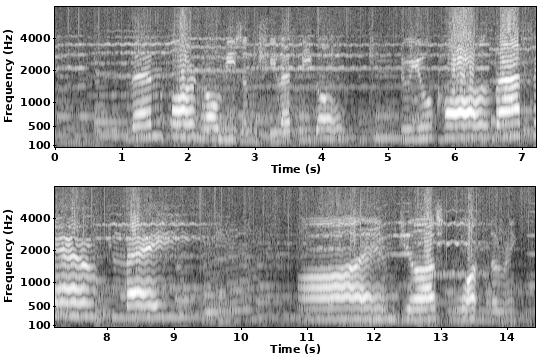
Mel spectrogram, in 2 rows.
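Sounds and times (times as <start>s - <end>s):
society orchestra: 0.0s - 14.4s
singing: 1.1s - 4.4s, 5.2s - 9.6s, 10.8s - 14.4s.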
